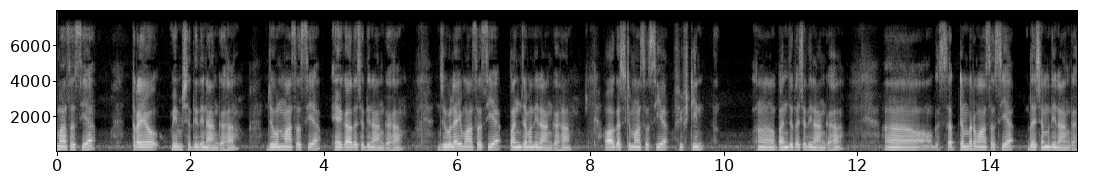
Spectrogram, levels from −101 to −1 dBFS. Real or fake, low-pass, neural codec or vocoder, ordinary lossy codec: fake; 7.2 kHz; codec, 16 kHz, 8 kbps, FunCodec, trained on LibriTTS, 25 frames a second; none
